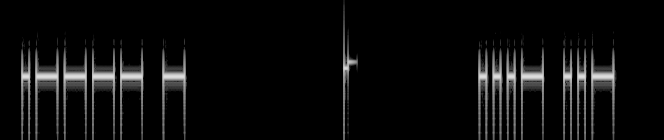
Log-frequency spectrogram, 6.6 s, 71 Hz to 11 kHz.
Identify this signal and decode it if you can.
Morse code, heard as a keyed tone, about 17 wpm, 700 Hz. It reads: 1T VU
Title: Two Challenging Letter-Number Combinations 17wpm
